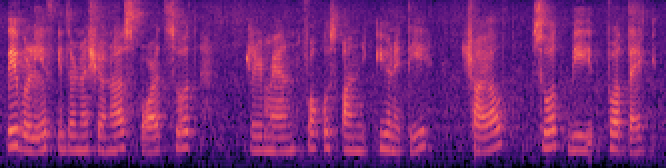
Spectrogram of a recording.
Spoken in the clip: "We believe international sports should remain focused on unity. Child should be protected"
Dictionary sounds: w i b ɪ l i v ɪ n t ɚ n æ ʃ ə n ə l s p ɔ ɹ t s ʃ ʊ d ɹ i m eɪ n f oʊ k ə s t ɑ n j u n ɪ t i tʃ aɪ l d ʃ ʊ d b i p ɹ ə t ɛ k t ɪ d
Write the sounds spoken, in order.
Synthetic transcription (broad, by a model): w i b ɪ l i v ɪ n t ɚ n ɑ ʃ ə n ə l s p ɔ ɹ t s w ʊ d ɹ i m eɪ n f oʊ k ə s ɑ n j u n ɪ t i tʃ aɪ l d s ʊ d b i p ɹ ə t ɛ k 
